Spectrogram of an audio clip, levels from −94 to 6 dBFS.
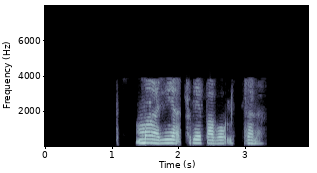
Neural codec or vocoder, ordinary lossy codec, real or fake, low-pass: codec, 16 kHz, 6 kbps, DAC; AAC, 16 kbps; fake; 7.2 kHz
